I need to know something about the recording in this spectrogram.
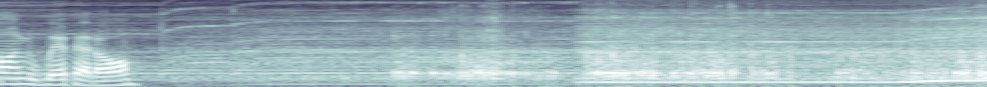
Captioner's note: mixer whirring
